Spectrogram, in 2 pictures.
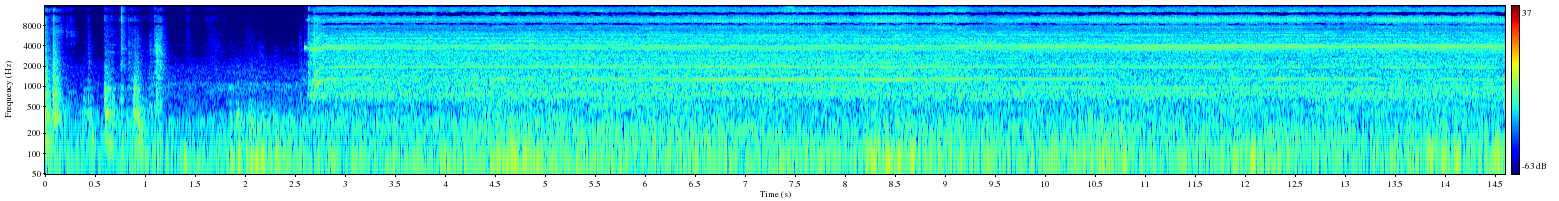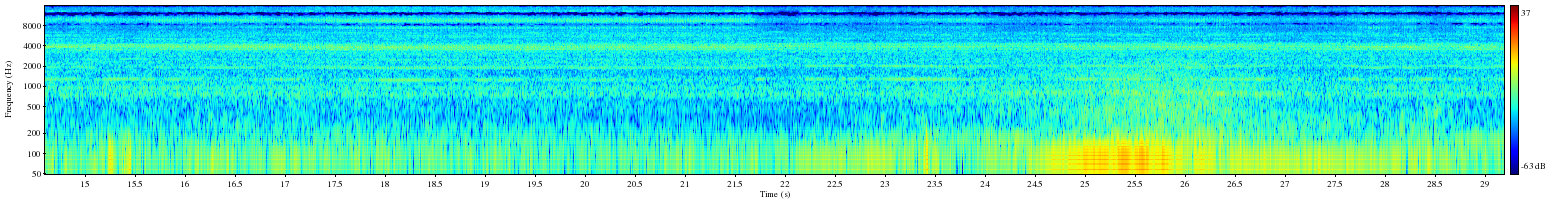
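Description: A machine starts abruptly and runs steadily: a continuous mechanical whir and hiss with several steady whining tones. A deeper rumble swells briefly near the end.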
